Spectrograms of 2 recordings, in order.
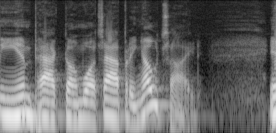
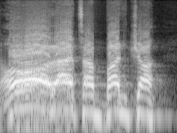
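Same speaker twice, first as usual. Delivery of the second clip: scoffing student; 3 semitones higher, 9 dB louder, slower than usual. Retold or imitated. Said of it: "a young man in the front".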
